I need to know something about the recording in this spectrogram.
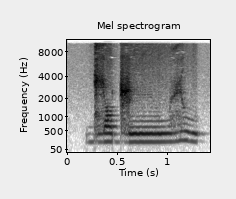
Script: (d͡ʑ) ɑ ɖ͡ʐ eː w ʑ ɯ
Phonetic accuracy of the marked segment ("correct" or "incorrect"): correct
